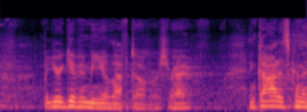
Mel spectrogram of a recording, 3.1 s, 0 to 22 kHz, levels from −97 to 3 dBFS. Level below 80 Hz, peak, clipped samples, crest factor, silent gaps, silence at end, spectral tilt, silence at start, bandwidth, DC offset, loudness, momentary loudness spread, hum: -64 dBFS; -10 dBFS; under 0.1%; 20 dB; none; 0 s; -5.5 dB/octave; 0 s; 12 kHz; under 0.1%; -29 LUFS; 20 LU; none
